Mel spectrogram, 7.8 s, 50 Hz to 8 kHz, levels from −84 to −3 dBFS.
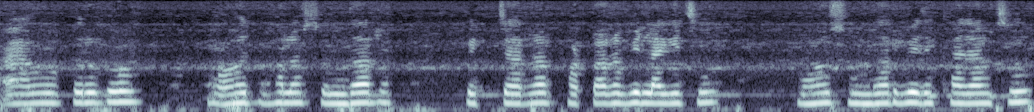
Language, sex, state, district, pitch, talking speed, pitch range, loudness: Odia, female, Odisha, Khordha, 220 Hz, 115 wpm, 215-230 Hz, -15 LUFS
